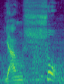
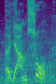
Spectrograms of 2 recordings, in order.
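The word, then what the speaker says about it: 阳朔: I love you from Yang Shuo. But 本地人是杨所，是杨后鼻音杨硕。So this, when you come to Yang Shuo, you will hear two different distinguished ways. And then one is Yang Shuo.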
